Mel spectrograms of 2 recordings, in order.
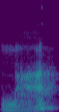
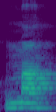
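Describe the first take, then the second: First: The pitch stays low. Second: The pitch stays high and level. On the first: "the low" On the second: "the high"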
